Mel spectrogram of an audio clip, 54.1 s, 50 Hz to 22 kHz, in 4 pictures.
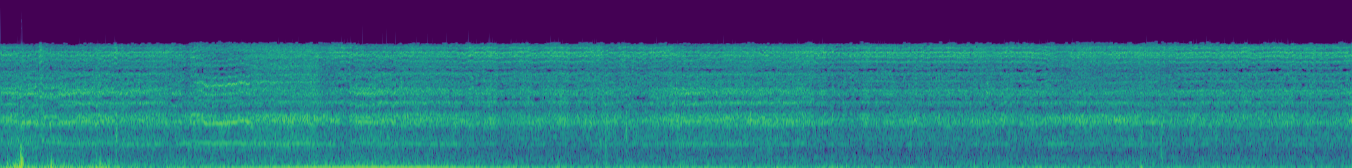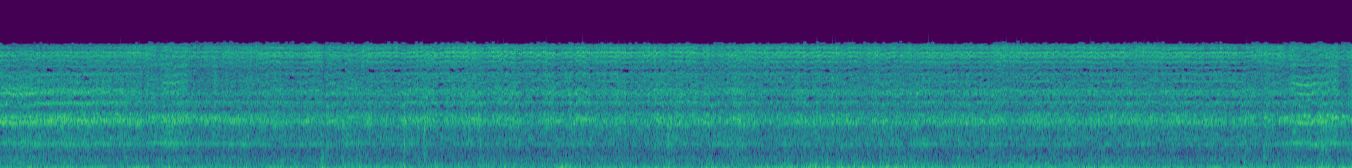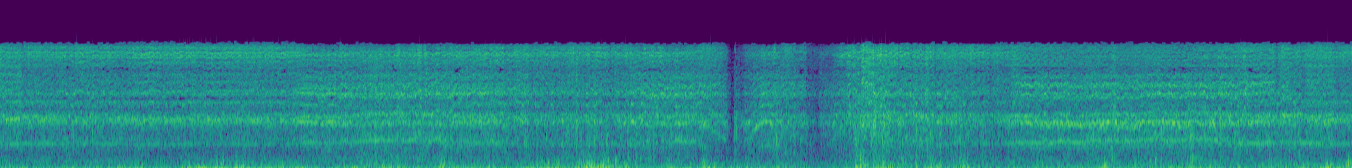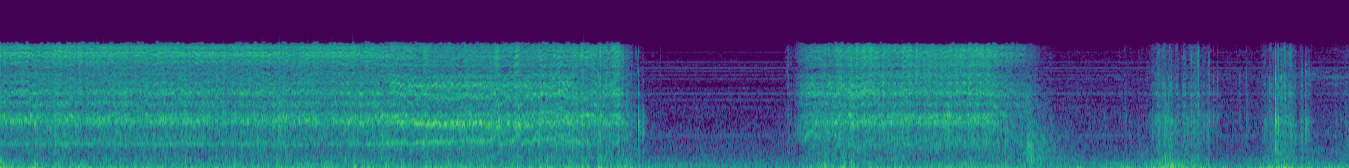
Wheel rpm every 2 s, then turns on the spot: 160, 160, 160, 160, 160, 160, 160, 160, 160, 160, 160, 160, 160, 160, 160, 160, 160, 100, 160, 160, 160, 160, 160, 60, 100, 40, 20.
46-48 50-54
